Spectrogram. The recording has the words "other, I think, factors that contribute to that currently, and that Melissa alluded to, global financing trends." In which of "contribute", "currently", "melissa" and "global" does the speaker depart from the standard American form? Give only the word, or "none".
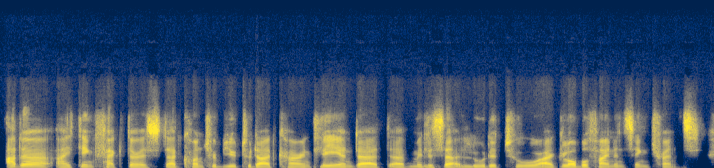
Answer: none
